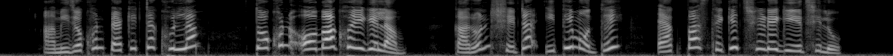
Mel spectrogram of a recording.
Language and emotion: Bengali, surprised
